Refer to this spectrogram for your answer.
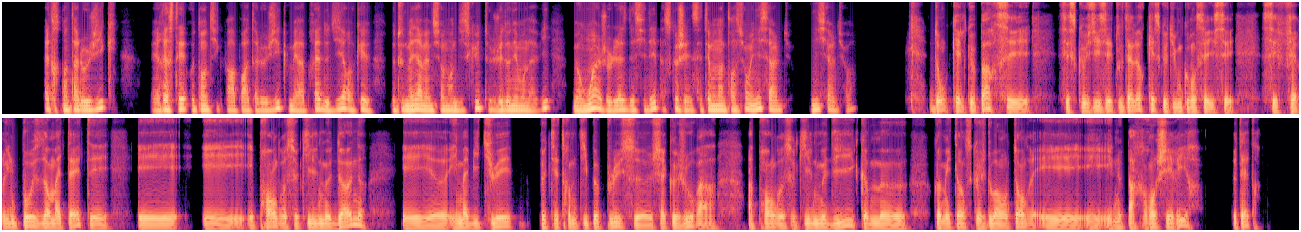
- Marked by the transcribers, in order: none
- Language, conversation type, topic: French, advice, Comment puis-je m’assurer que l’autre se sent vraiment entendu ?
